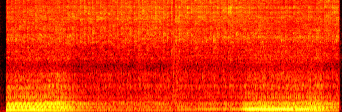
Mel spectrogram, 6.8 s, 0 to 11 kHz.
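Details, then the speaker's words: 2001 Harley Sportster 883 V-twin idling while carburetor cleaner is sprayed around the intake; loping idle revs up noticeably as spray reaches it, confirming an intake manifold vacuum leak. "I just started the bike and sprayed around the intake with some carburetor cleaner and listen for it rev up and determine that was what was going on"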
